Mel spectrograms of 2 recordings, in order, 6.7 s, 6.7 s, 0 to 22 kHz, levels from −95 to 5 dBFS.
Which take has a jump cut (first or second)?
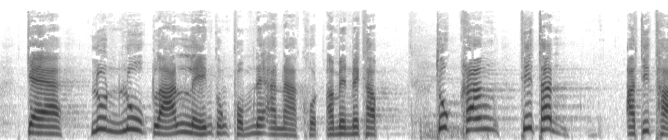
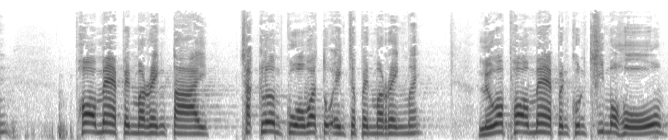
first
